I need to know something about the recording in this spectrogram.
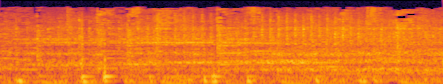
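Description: Background music with a run of short low knocks and rumble from a handheld camera and microphone being swung about.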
